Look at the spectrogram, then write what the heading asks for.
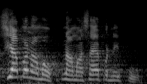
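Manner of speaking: proclaimed loudly and high; unashamed loud confession; loud declaration. Retold or imitated. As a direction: announce it boldly, no shame. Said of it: "dengan lantang dia berkata".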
